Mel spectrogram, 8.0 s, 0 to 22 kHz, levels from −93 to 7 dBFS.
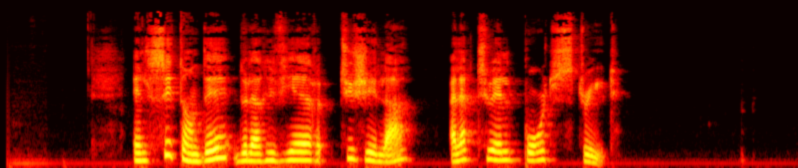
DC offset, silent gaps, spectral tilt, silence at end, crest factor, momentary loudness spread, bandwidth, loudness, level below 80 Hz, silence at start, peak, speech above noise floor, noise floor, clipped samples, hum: under 0.1%; none; -5 dB/octave; 1.85 s; 18 dB; 9 LU; 16.5 kHz; -18 LUFS; -56 dBFS; 1.35 s; -2 dBFS; 47 dB; -64 dBFS; under 0.1%; none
